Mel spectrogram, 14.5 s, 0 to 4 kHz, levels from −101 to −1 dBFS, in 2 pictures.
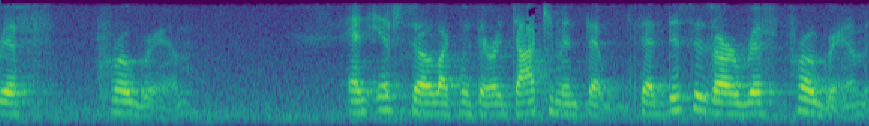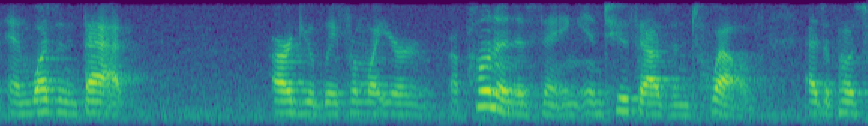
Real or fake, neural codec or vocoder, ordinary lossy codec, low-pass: real; none; AAC, 24 kbps; 3.6 kHz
